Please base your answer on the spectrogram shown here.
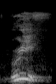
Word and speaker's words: breathe: take my breath away breath is a noun okay we pronounce breath but the verb is breathe okay so breathe deeply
